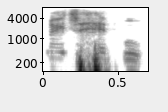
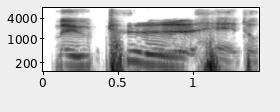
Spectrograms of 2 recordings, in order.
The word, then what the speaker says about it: Motörhead: Because it's almost impossible to pronounce if you actually pronounce the umlaut. Motörhead or something. And it doesn't quite work.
